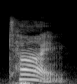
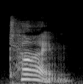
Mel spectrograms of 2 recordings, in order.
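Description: No difference in how they are said.

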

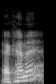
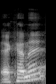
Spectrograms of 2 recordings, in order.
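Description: No difference in how they are said.

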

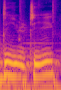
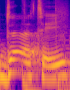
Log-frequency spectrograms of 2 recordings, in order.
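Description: First: The vowel is not the 'er' sound. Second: The vowel is the 'er' sound of herb. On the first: The speaker calls it wrong. "a nie dirty" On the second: The speaker calls it right. "Wszyscy wiemy, że jest słowo dirty"

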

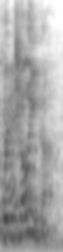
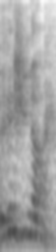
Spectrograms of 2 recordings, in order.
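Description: First: The second syllable sounds like 'jai'. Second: The second syllable sounds like 'jee'. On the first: The speaker calls it wrong. "It's not Regina" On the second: The speaker calls it right. "Genre la pizza"

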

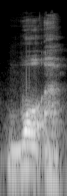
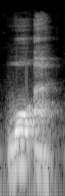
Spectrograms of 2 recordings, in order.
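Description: First: The T is replaced by a catch in the throat. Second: The same.

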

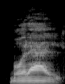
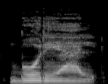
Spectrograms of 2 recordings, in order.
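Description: First: The middle E is swallowed, with little lip movement. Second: The middle E is clear, with the mouth wide open. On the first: The speaker calls it wrong. "si no terminamos diciendo boreal, boral" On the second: The speaker calls it right. "hay que mover bien los labios, abrir bien la boca y que se entienda"

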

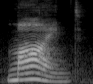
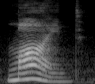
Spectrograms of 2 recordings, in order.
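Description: The two takes are said the same way.

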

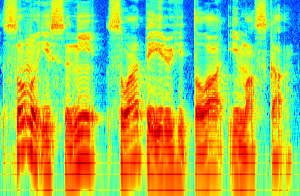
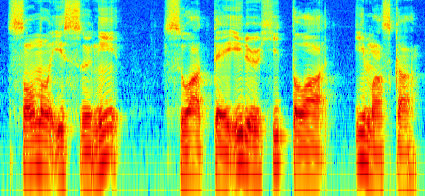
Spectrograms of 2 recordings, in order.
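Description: First: It is said at normal speed. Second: It is said more slowly.

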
